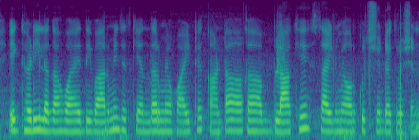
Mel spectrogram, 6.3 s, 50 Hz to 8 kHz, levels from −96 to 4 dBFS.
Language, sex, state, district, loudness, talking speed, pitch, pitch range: Kumaoni, female, Uttarakhand, Uttarkashi, -24 LUFS, 210 wpm, 180 Hz, 175-185 Hz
